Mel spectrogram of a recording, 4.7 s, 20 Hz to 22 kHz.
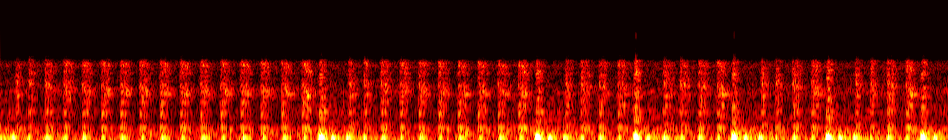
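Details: Supra with 1JZ-GTE swap, clogged fuel dampener replaced, ran once then would not restart: slow rhythmic starter chugging about twice a second, never catching; crank no start.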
